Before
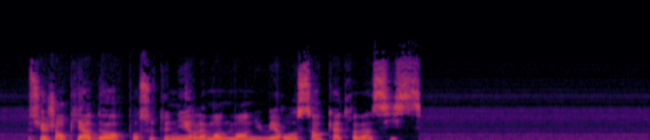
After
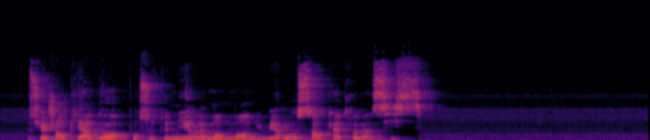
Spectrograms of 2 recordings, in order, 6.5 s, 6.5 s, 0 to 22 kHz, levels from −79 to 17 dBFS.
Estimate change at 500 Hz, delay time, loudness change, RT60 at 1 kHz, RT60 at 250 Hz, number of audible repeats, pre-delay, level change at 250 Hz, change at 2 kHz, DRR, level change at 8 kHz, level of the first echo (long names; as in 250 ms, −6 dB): −5.5 dB, 131 ms, −5.5 dB, 0.50 s, 0.50 s, 1, 13 ms, −6.0 dB, −5.5 dB, 5.5 dB, −5.5 dB, −18.5 dB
